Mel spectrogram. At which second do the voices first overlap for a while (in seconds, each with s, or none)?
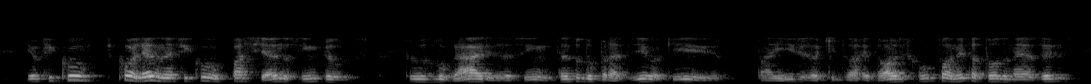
none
